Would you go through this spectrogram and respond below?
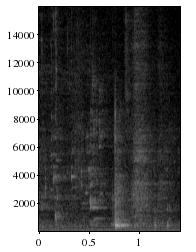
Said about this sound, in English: You're pouring too much Jägermeister for me.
